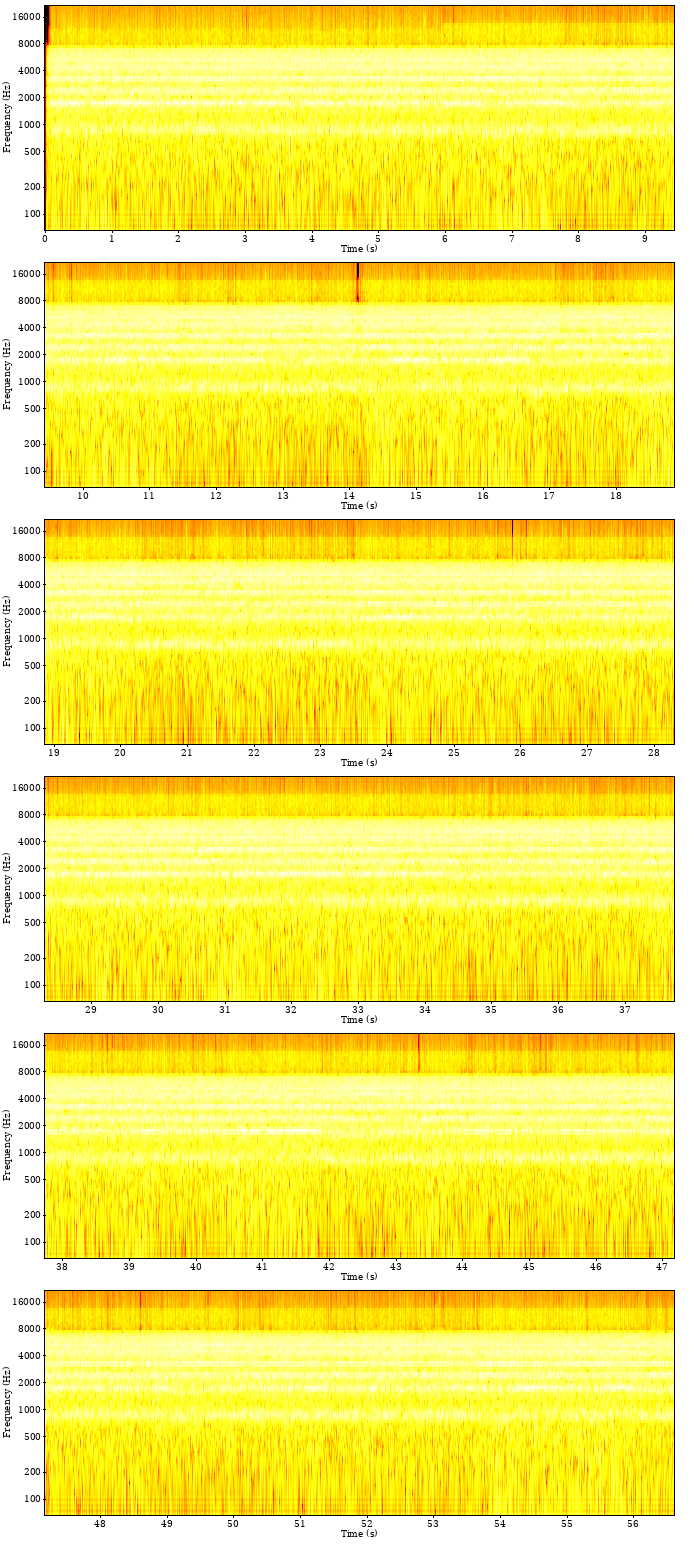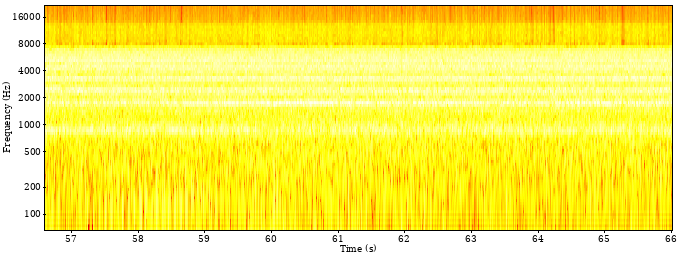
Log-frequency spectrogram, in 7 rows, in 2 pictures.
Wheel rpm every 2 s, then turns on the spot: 230, 230, 230, 230, 230, 230, 230, 230, 220, 220, 230, 230, 230, 230, 230, 230, 230, 230, 230, 230, 230, 220, 230, 240, 230, 230, 230, 230, 230, 230, 230, 240, 230.
none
